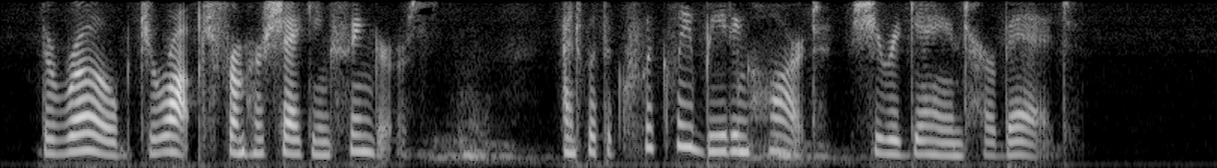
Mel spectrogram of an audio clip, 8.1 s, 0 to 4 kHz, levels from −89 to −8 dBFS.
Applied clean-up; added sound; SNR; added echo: none; Whoosh, swoosh, swish; 18 dB; none.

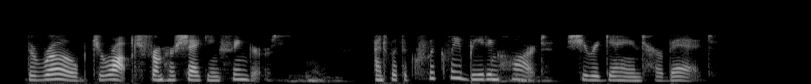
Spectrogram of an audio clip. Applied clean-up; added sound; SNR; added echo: classical method log-MMSE.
